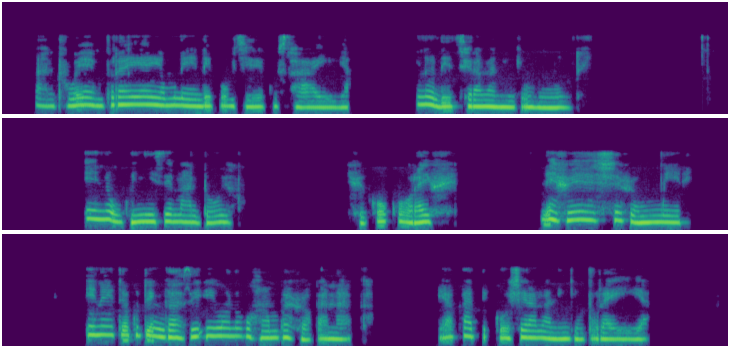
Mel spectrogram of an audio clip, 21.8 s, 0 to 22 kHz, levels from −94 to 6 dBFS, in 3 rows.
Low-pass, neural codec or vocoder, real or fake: 7.2 kHz; none; real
